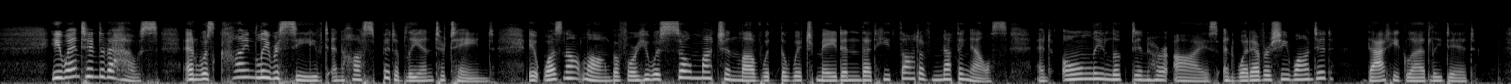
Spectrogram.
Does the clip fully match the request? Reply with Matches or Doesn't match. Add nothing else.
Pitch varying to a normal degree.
Doesn't match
